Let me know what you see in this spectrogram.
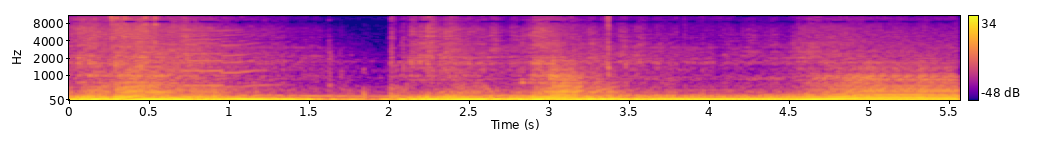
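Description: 1987 Alfa Romeo Spider Quadrifoglio's twin-cam four-cylinder engine firing on a cold start, heard from inside the cabin. It catches suddenly and runs up loud, dips for a moment about two seconds in, then picks up again and settles toward a steady fast cold idle near the end. The exhaust has its stock muffler removed, leaving only a glass pack, so it runs a little louder than stock.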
